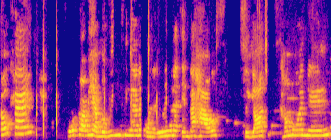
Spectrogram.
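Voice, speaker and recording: Raising and projecting her high-pitched voice, a woman speaks at a fairly slow pace. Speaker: online counseling show host. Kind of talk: live stream welcome to viewers. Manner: animated.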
